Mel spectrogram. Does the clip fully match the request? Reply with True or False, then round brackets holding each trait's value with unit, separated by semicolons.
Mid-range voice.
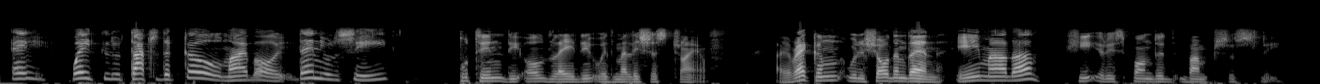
True (165 Hz)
